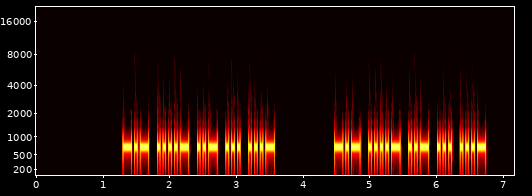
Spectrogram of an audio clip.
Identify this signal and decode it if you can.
Morse code, heard as a keyed tone, about 28 wpm, 700 Hz. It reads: K4USV K4USV
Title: USA Call Signs - 5 Characters - Repeated 2x - 28wpm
